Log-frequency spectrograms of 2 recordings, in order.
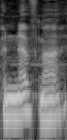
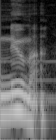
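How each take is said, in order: First: The word is pronounced the way Greek speakers say it. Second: The word is pronounced the usual English way.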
